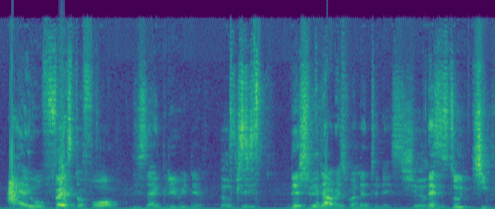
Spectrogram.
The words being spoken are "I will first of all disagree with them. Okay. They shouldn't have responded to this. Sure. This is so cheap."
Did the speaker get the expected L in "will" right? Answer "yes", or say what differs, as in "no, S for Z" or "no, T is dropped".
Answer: no, W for L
